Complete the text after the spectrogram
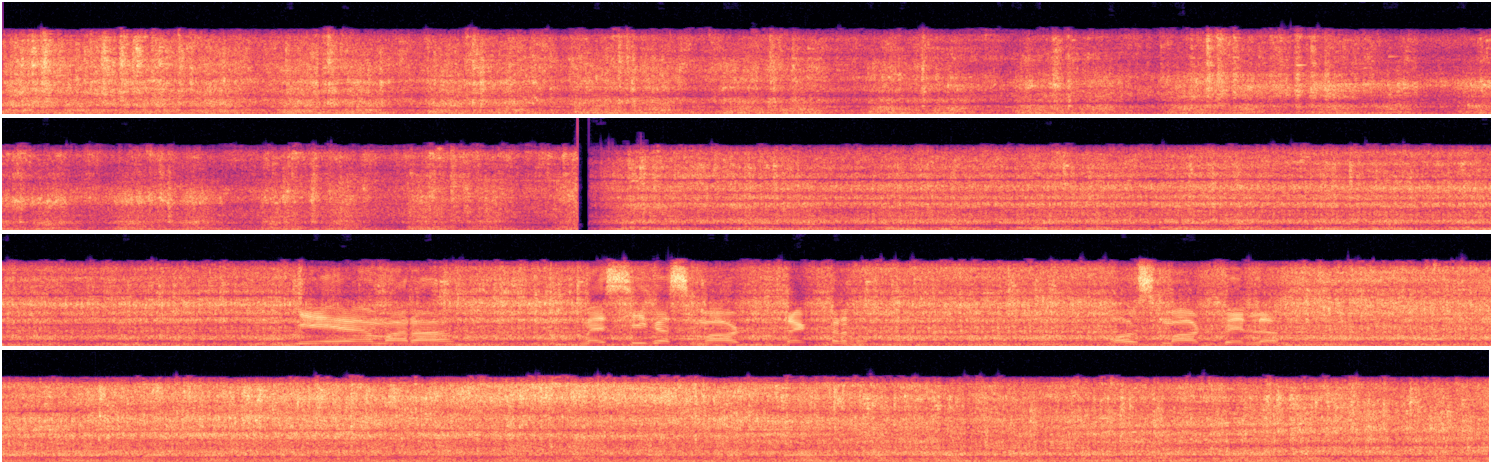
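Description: A tractor engine rumbles steadily nearby.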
